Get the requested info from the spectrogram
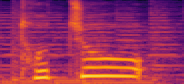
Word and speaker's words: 徒長: 学校の生徒さんの徒という漢字、行人弁に走るという字ですね、の漢字を書いて、短い長いの長いという漢字を書いて徒長と読みます。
